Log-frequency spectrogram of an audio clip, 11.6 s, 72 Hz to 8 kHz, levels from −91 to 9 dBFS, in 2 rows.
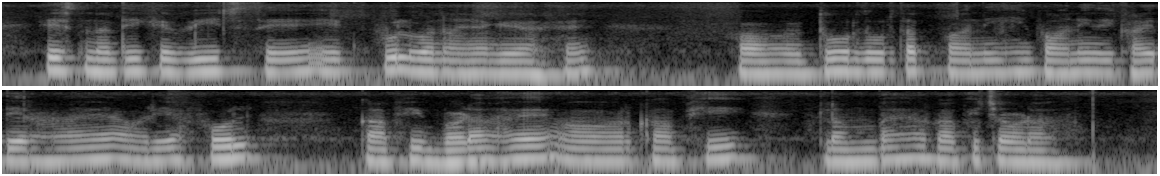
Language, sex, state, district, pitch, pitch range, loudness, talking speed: Hindi, male, Jharkhand, Jamtara, 155 Hz, 145-160 Hz, -29 LUFS, 185 wpm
